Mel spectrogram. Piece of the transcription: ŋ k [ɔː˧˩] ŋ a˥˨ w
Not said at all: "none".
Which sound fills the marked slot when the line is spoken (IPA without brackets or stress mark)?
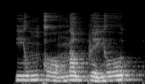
ɔː˧˩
